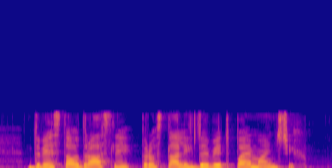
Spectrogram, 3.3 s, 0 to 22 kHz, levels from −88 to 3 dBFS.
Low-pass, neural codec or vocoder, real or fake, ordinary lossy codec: 7.2 kHz; none; real; none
